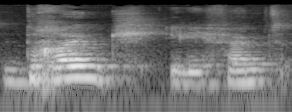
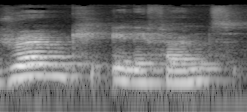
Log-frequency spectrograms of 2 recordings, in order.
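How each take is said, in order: First: It is said with a heavy French accent. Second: It is said without a heavy French accent.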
